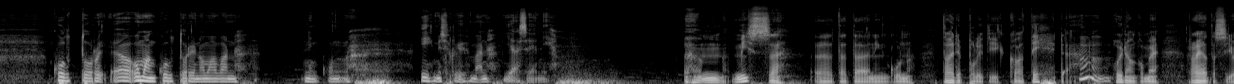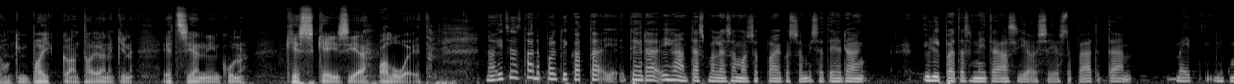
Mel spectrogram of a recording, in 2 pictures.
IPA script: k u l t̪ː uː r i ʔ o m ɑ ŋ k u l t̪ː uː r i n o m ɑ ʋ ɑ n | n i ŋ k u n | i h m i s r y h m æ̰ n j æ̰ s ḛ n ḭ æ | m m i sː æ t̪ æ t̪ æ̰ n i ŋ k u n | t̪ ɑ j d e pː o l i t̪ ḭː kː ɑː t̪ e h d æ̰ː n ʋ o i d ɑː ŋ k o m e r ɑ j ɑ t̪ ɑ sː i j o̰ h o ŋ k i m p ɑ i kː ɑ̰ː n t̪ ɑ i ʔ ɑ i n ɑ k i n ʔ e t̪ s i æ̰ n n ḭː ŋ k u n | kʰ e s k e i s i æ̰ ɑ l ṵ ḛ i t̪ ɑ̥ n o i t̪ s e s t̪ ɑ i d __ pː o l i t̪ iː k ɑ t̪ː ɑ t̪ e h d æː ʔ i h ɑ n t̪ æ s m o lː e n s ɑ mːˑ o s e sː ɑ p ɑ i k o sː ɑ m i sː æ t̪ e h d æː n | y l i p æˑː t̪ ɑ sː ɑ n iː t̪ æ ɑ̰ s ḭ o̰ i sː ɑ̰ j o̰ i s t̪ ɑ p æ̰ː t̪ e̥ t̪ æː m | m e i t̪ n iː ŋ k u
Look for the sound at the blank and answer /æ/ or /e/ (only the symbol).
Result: e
